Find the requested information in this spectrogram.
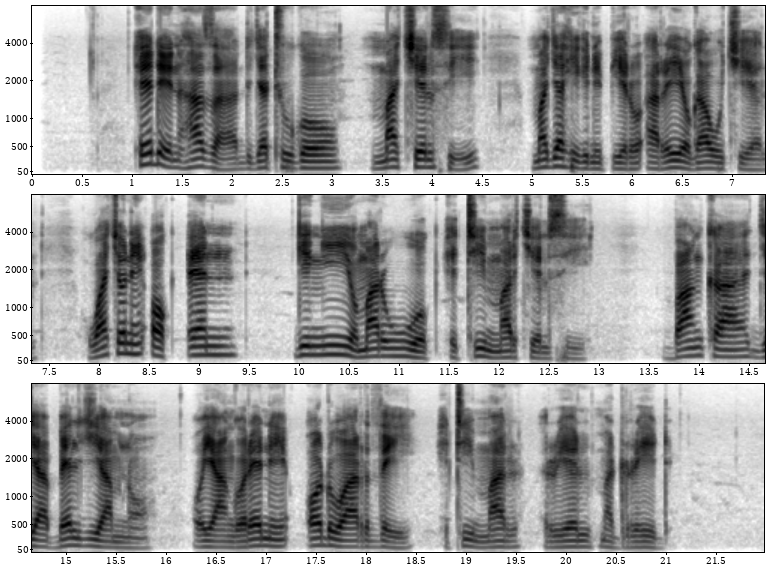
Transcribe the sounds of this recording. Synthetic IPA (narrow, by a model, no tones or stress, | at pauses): edenɦazadd͡ʒatʰuɡo | mat͡ʃɛlsi | mad͡ʒaɦiɡnɪpjeɾoʔaɾɪjɔɡaʊt͡ʃɪɛl | wat͡ʃɔnɪʔɔkɛn | ɡɪŋɪjomarwoketʰimːart͡ʃɛlsi | baŋkad͡ʒabɛld͡ʒɪamnɔː | jaŋɡɔɾɛnɪ | ɔdward̪ɪ | etʰimːarː | iɛlmadɾɪd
